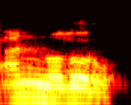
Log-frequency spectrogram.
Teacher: اب را جو ہے اس پہ پیش ہے, اگر وقف نہ کریں تو را موٹا ہوگا, اور اگر وقف کریں گے تب بھی موٹا ہوگا کیونکہ اس سے پہلے پیش ہے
